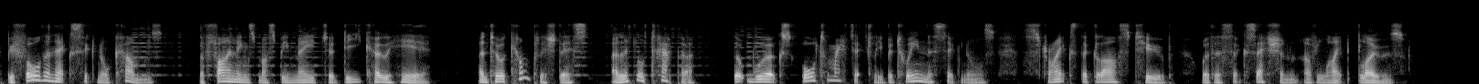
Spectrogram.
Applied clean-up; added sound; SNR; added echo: neural mask model RNNoise.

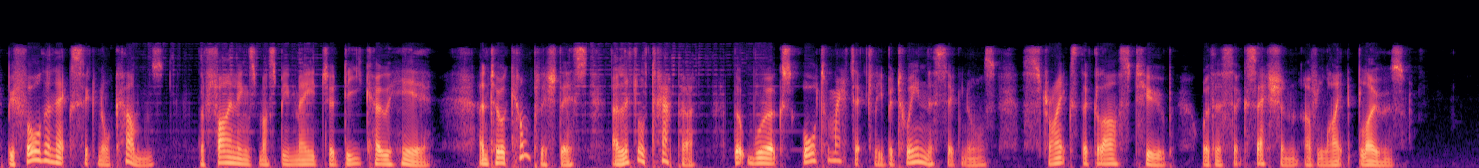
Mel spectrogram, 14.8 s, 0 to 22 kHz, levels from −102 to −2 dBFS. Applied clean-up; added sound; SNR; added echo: neural separator model SepFormer DNS4.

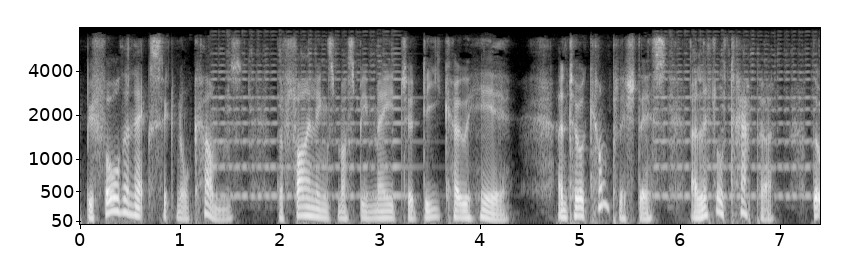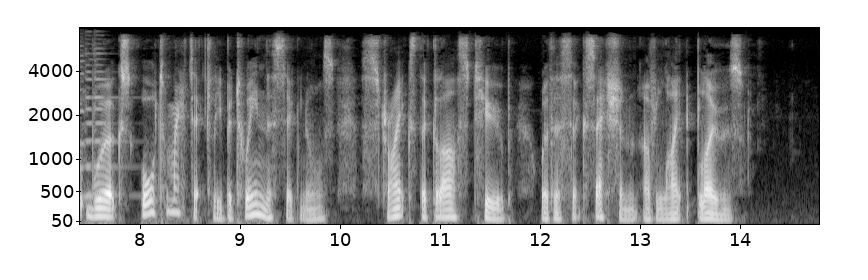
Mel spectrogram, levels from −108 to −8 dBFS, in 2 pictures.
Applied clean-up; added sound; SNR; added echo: none; Bowed string instrument; 17 dB; none.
